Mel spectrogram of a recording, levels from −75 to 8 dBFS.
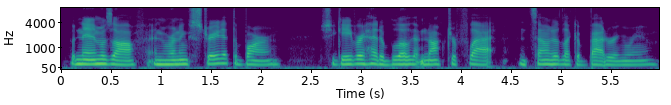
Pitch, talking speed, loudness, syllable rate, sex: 160 Hz, 260 wpm, -18 LUFS, 6.0 syllables/s, female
